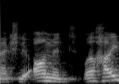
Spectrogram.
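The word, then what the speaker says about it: Ahmaud: don't know how to say his name actually almond well hi say his name um almond almond yeah I mean he got shot recently my my Rashad Ahmad Ahmad it's Ahmad yeah he got shot recently and the fact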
